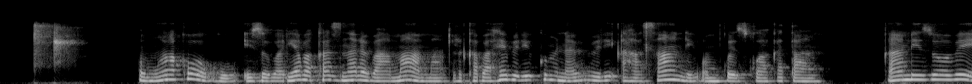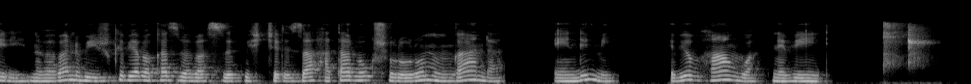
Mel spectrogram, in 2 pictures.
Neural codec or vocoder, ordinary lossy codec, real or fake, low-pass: codec, 24 kHz, 3.1 kbps, DualCodec; Opus, 32 kbps; fake; 7.2 kHz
